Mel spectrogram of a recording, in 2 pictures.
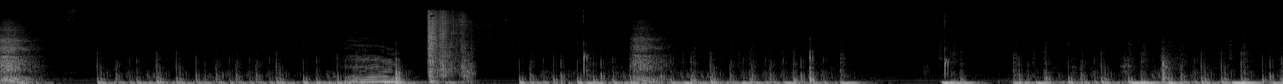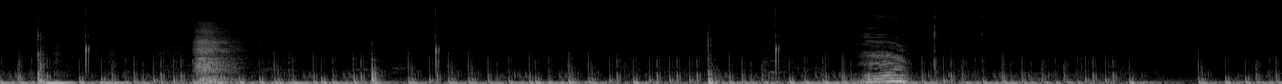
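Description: Blocks crunch and crumble in quick repeated digging sounds.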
